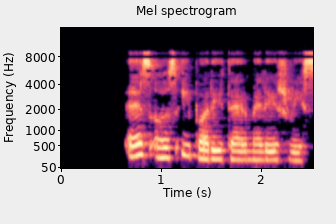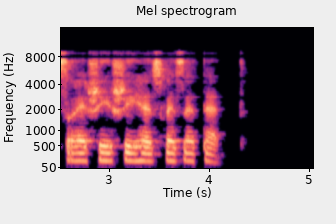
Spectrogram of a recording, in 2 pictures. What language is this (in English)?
Hungarian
